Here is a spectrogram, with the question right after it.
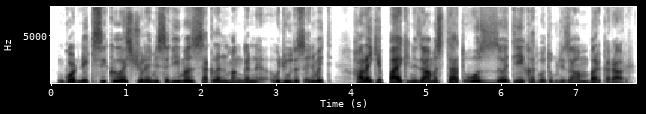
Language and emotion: Kashmiri, neutral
